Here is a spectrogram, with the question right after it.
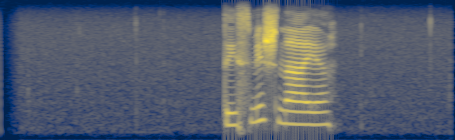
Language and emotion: Russian, positive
